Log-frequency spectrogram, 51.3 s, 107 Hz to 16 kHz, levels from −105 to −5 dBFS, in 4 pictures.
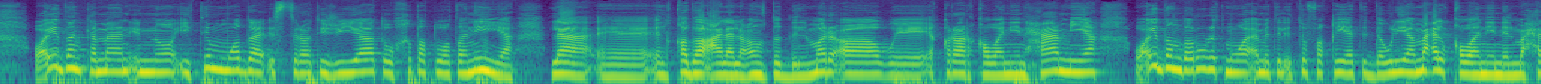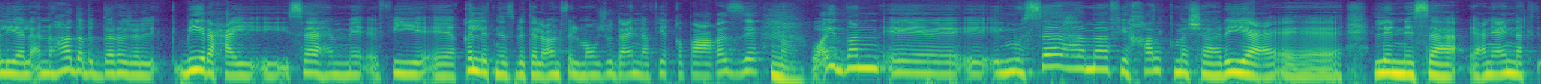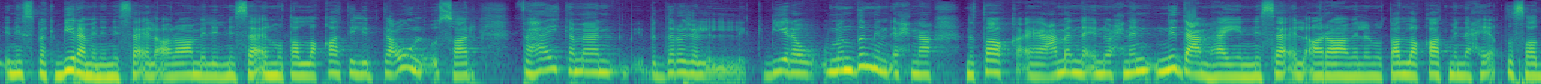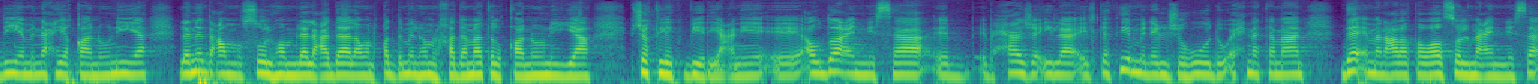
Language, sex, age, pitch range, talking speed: Arabic, female, 30-49, 180-215 Hz, 120 wpm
